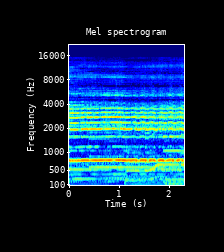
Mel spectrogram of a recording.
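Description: A male voice holding one long sung note over grand piano accompaniment in a live pop ballad.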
